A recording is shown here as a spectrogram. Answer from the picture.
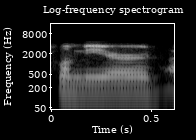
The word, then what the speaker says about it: Lemire: Jeff Lemire.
